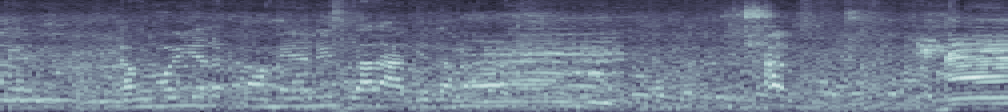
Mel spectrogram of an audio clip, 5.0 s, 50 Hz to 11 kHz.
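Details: Cattle calling at Aftabganj market, Dinajpur, Bangladesh, 17 April 2024, where Friesian and cross-breed bull calves are traded: several short wavering moos in succession, mixed with people talking and crowd noise.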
